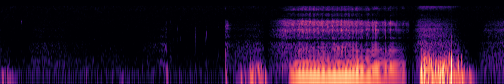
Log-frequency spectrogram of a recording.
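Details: Quiet breathing from sleeping dog Dakota swells into a long, loud, buzzing snore lasting about two seconds, followed by a short, rough, snorting exhale.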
